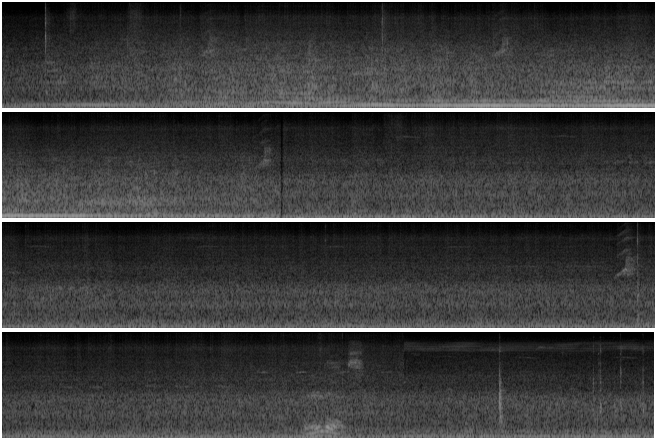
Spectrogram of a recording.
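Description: An engine runs steadily in the background. Its hum swells over the first several seconds, then settles a little lower about twelve seconds in. A few light metallic clicks come from a hex key working the screws of a brake master cylinder cap.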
